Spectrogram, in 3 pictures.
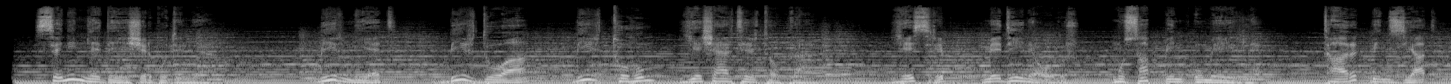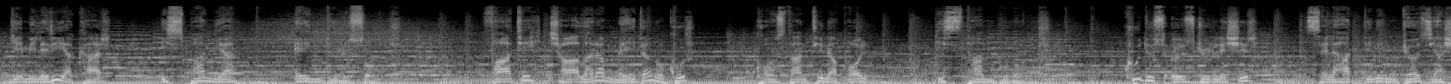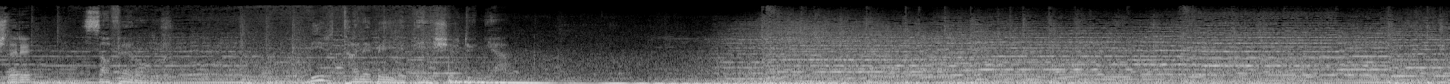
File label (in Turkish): tanitim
